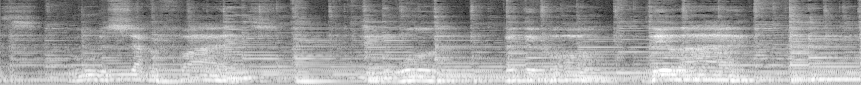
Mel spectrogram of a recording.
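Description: Two acoustic guitars played live in an instrumental passage of a folk song, plucked notes and strums ringing through a hall.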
